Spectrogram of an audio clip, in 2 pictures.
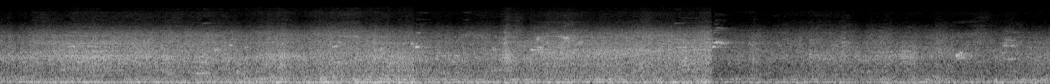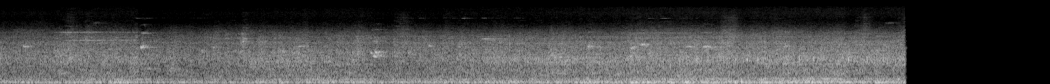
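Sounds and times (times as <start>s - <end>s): train wheels rumbling on rails: 0.0s - 19.6s
wheel squeals and clicks: 1.6s - 7.6s, 9.4s - 19.6s.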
